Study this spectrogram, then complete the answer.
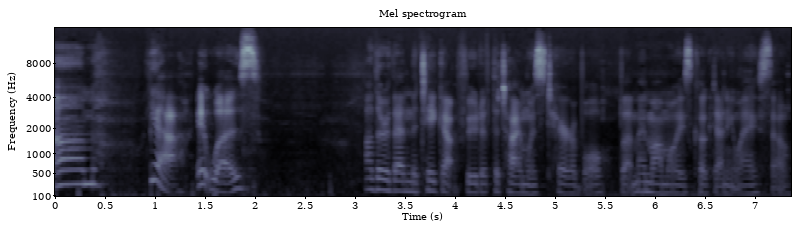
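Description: A woman with an American accent and a very deep, low pitch, moderate pace, ordinary pitch variation, and long, frequent pauses. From New York, outside the city. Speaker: speech pathologist turned real estate agent. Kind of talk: casual interview chat.

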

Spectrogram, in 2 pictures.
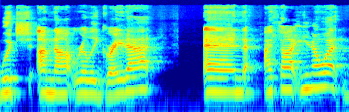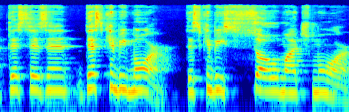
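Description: A somewhat breathy woman with a fairly high pitch speaks in an animated tone at a fairly slow pace, her loudness very even, in a very clean recording with a silent background. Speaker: circus founder and performer. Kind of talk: casual interview conversation. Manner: excitable, animated.

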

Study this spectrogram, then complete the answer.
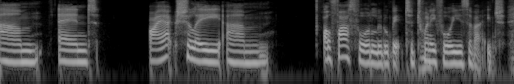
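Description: At a fairly slow pace, a woman with an Australian accent speaks in a fairly low pitch with fairly even intonation on a very clean recording with a silent background. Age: 30s. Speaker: palliative care nurse. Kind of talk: interview conversation.

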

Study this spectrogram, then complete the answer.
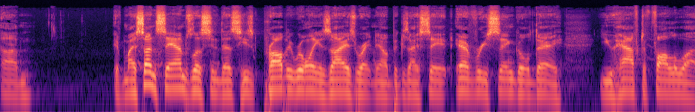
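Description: On a very clean recording with a silent background, a man with an American accent talks at a very fast pace and medium pitch. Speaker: insurance broker, business owner. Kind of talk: casual interview. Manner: animated.

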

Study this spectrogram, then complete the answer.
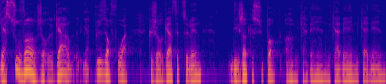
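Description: A man speaks at a fairly slow pace in a very deep, low voice that is somewhat breathy with a dark, mellow tone. The recording is very clean, with a silent background. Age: 40s. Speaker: radio host. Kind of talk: casual radio talk.

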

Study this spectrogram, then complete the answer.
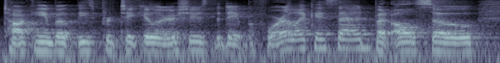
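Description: Someone with a Canadian accent speaks with ordinary pitch variation over noticeable background noise. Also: woman. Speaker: law professor, podcast co-host. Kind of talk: casual legal discussion.

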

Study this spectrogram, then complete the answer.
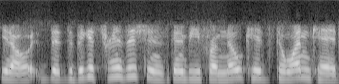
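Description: A woman's normal speaking voice, fairly high-pitched, with ordinary pitch variation. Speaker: website founder. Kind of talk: interview. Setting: phone call.

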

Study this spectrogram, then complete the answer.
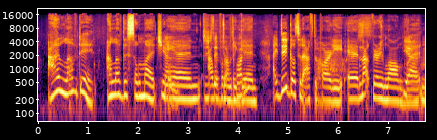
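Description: A fairly high-pitched woman's voice at a moderate pace, with ordinary pitch variation and very even loudness, amid noticeable background noise. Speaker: podcast guest.

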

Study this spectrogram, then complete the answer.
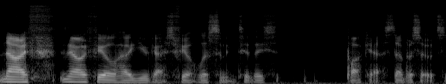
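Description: A man talks at a moderate pace with a fairly low pitch. The recording is very clean, the background silent. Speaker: podcast host. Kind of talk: casual solo podcast monologue. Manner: informal, filler-heavy, animated.

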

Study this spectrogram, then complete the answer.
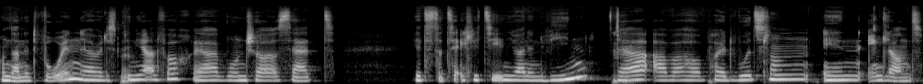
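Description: Heard on a very clean recording with a silent background, a woman with a medium pitch speaks at a fairly slow pace with fairly even intonation. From Austria, Mostviertel (Lower Austria). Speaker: clinical psychologist and breathwork teacher. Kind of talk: casual interview conversation.

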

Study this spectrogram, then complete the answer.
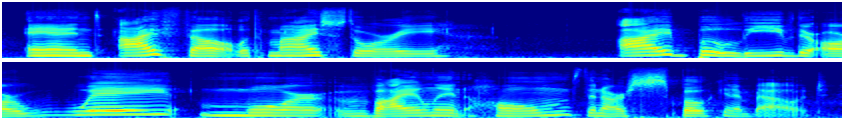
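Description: Speaking with an American accent, a woman has an unremarkable speaking voice at a medium pitch with ordinary pitch variation. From New Jersey. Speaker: public speaking teacher. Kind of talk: live storytelling to small audience. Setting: live event in an apartment with audience, handheld mic.

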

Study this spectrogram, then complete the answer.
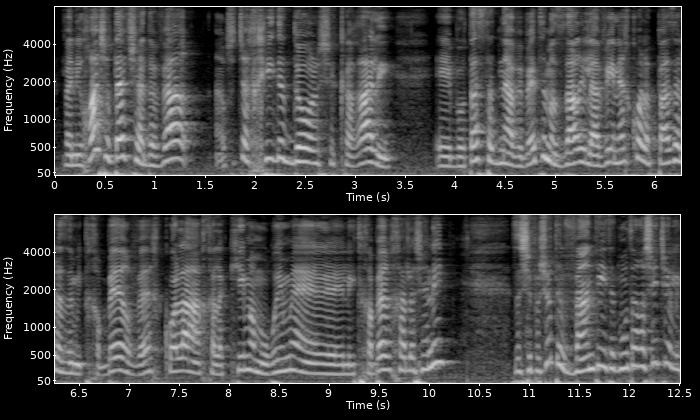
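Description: Her pitch swings very widely as this woman talks fairly quickly. Her voice sits fairly high. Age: 40s. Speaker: podcast host and author. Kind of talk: solo podcast monologue.

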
